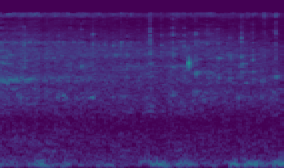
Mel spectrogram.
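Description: Street background noise: a low, uneven rumble with no distinct event standing out.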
